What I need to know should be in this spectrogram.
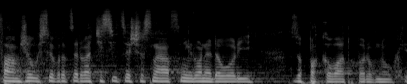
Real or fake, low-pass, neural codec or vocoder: fake; 14.4 kHz; codec, 44.1 kHz, 7.8 kbps, Pupu-Codec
